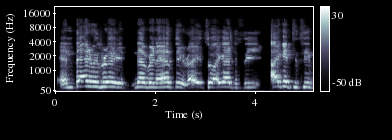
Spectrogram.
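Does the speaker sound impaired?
Yes: cerebral palsy; congenital, born prematurely at 29 weeks, diagnosed within weeks, brain-muscle disconnect, worse lower in body, walks with walker.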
